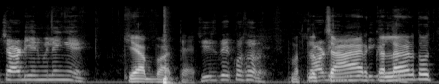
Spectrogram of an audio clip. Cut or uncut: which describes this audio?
uncut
